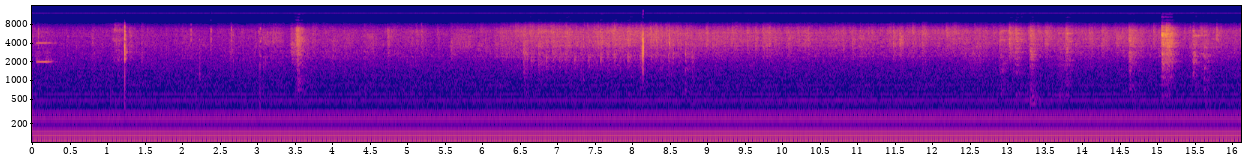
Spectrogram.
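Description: Steady low electrical mains hum with a stack of buzzing overtones, picked up by the recording setup, with a few faint clicks scattered through it.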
